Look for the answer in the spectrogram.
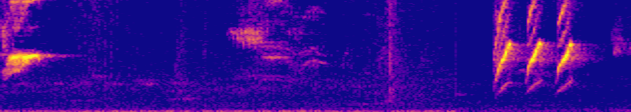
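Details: Baby Gouldian finch calling: after a low rumbling background, three quick, high, thin chirps follow one another near the end.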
